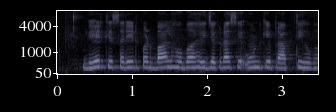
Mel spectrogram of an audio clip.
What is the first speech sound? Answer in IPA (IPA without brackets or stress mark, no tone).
bʱ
